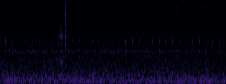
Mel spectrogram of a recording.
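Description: A single faint snip of hair-cutting scissors about half a second in, cutting synthetic wig bangs, with a few lighter ticks of the blades and hair being handled after it.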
